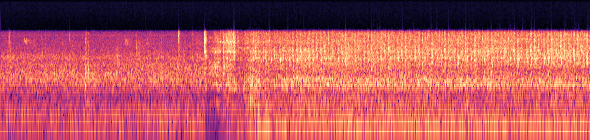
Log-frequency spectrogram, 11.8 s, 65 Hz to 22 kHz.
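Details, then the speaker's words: 1973 Toyota FJ55 Land Cruiser cranks about four seconds, fires cleanly and settles into a steady, even idle with a deep, unique exhaust note, after new parts, new alternator and repeated carburetor work. "Exhaust, it's got a really unique tone."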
